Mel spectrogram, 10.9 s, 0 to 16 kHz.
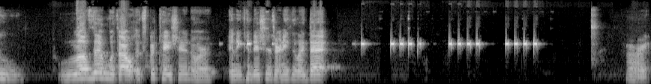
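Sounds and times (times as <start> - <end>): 
speech: 0.0 - 5.5
alarm beeping high-pitched: 3.6 - 4.6, 5.5 - 9.1.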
